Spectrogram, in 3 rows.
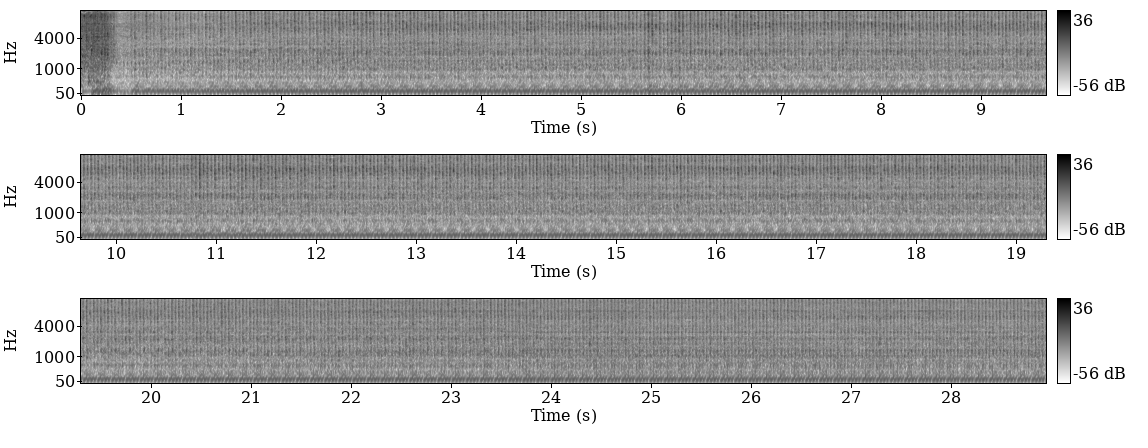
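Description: Volvo Penta MD22 four-cylinder marine diesel firing up at once and settling into a steady idle.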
